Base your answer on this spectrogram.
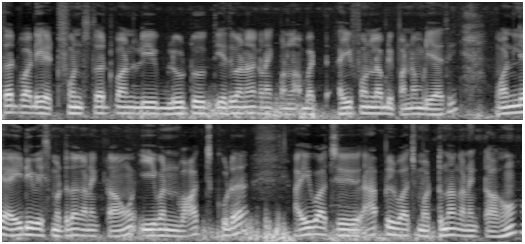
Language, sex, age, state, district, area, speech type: Tamil, male, 60+, Tamil Nadu, Tiruvarur, urban, spontaneous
